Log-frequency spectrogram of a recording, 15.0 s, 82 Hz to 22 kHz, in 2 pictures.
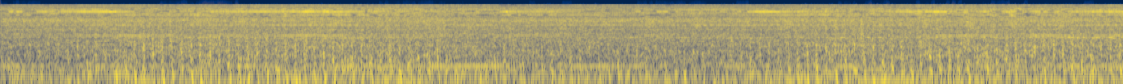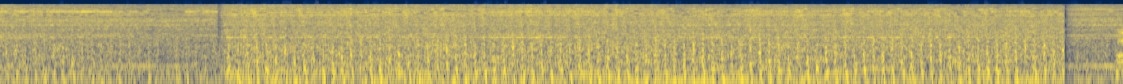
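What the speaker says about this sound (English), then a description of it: "You hear the turbine struggling a bit as we start flying." Rotor and turbine of a Mi-8 Hip helicopter in the DCS flight simulator keep up a loud, steady whirring drone with a constant rotor chop, growing slightly heavier partway through as the turbine strains under load in flight, with no voices.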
